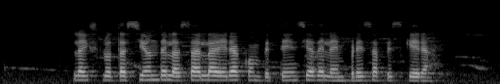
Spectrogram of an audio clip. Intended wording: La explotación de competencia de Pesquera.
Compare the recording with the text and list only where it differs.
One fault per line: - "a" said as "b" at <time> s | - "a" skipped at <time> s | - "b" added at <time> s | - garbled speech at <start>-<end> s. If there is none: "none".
- "la sala era" added at 1.7 s
- "la empresa" added at 3.2 s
